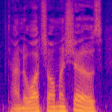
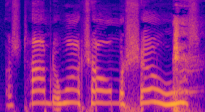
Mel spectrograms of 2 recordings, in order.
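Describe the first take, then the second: First: It is said in his normal voice. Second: It is said in a soap opera old-lady voice.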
